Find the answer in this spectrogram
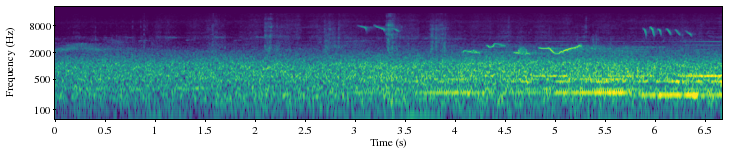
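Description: Faint outdoor ambience with birds calling over a steady hiss: a few short chirps, a warbling phrase about four seconds in, and a quick trill near the end. Low held notes of music begin to come in during the second half.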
